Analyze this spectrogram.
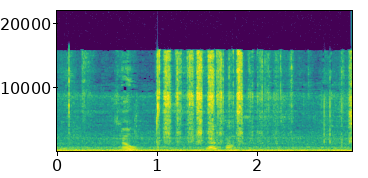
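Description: A coin scratches in quick, rough bursts across a card.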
